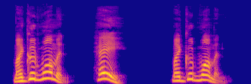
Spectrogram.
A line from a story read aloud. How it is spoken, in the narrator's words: cried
